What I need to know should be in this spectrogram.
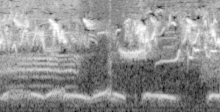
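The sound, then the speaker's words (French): Bird calls, said to come from a crow: a few wavering, mid-pitched calls repeat in a steady series, with higher chirps from other birds over them, all fairly faint. “Un corneil.”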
